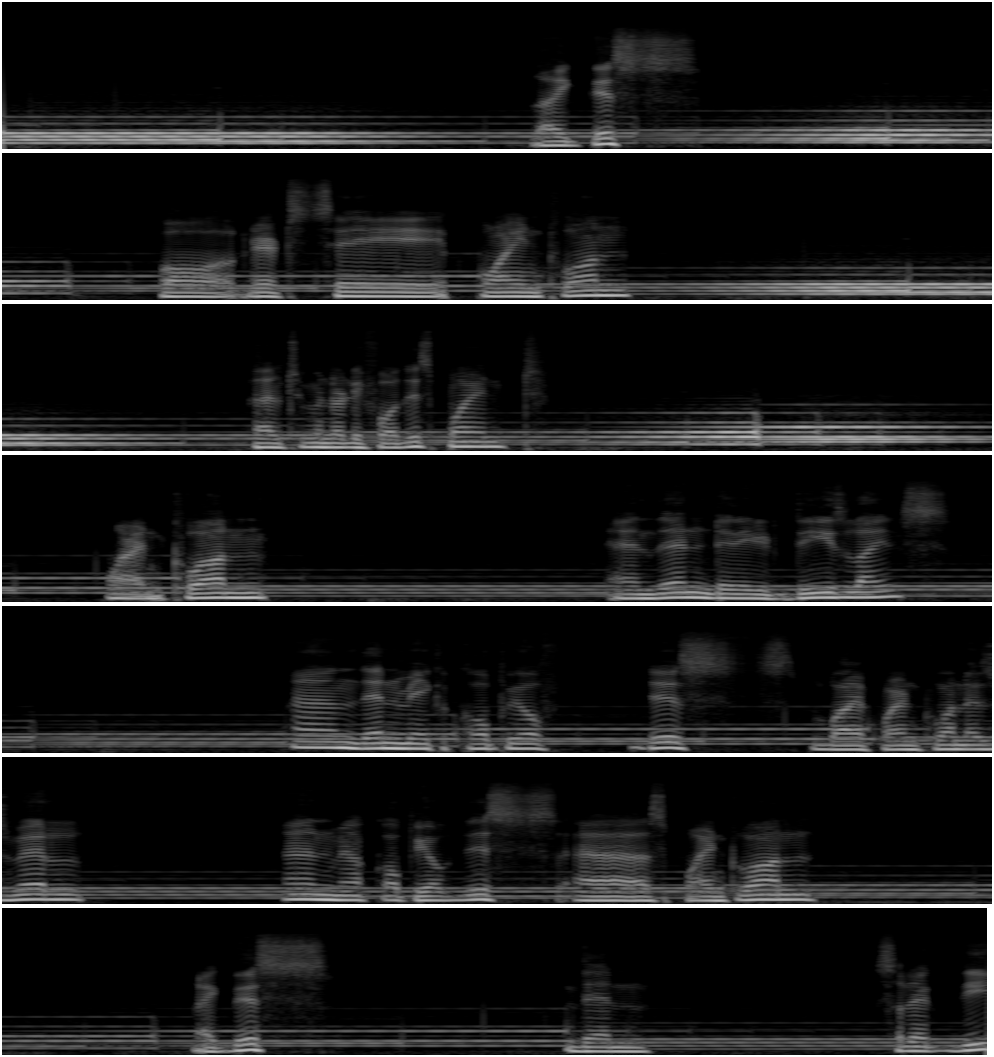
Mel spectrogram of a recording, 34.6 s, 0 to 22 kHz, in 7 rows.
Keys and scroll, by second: 7.7 KP_1, 8.4 Return, 10.0 space, 11.6 a, 15.5 ., 15.7 KP_1, 16.1 Return, 17.6 e, 20.3 space, 21.5 m, 23.8 ., 24.1 KP_1, 24.5 Return, 25.4 space, 26.7 m, 29.2 ., 29.5 KP_1, 29.7 Return, 30.2 space.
